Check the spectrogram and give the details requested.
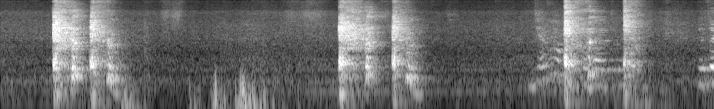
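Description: Acted coughing: three bouts of two sharp coughs each, about six coughs in all, in a quiet room.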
